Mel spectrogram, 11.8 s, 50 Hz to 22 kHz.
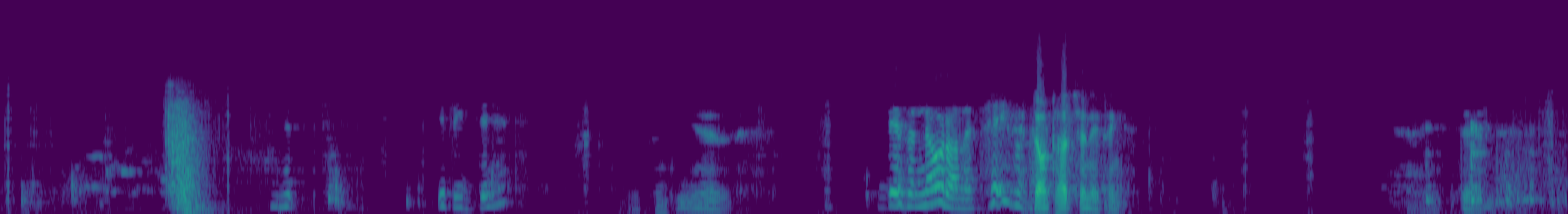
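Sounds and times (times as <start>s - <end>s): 
door shutting: 1.2s - 1.8s
speech: 2.1s - 2.6s, 3.3s - 4.0s, 4.9s - 5.6s, 6.6s - 8.6s.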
